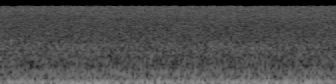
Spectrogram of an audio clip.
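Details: Clairtone console stereo receiver during hum repair, after adding better-filtered DC supply to early amplifier stages with extra capacitance; steady low hum under faint hiss, reduced but still audible. Residual mains hum.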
